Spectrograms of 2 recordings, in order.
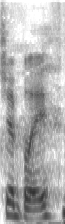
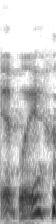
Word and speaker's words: Ghibli: No, it's Ghibli. You could just make it a silent G and just say Ibli.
